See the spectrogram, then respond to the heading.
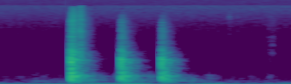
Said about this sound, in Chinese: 记得敲门哦，到时候你就知道了。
